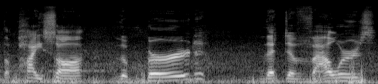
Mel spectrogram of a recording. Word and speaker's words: Piasa: of the P saw and yes it is pronounced P saw um I I was first time I was here I tried calling it The pza Bird and I was corrected by locals or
